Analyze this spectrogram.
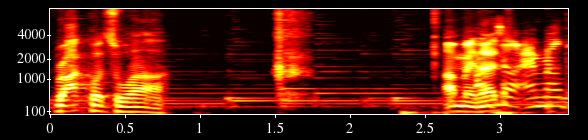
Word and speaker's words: Rayquaza: Is it Rayquaza or Rayquaza? I hear Wayquaza a lot. I don't know. I think it's pronounced Rayquaza.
